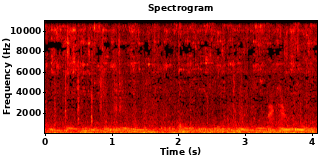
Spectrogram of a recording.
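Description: Dense cooing from a flock of about 200 Patiyala pigeons fills the space, overlapping low calls and rustling at steady loudness, with faint chirps and a distant voice beneath.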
